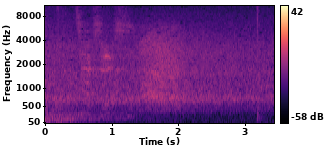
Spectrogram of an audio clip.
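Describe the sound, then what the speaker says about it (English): A stadium crowd at a football game keeps up a steady, loud, broadband buzz of murmuring and cheering after a score, with no clear gaps throughout. "this crowd is buzzing after that last score"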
